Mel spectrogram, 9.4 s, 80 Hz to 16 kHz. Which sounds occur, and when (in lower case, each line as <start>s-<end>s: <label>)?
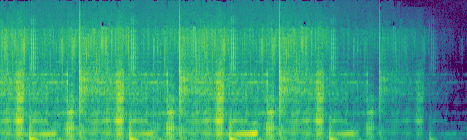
0.0s-0.7s: crackle
0.0s-9.3s: music
1.0s-2.7s: crackle
2.9s-4.7s: crackle
4.8s-6.7s: crackle
7.0s-8.7s: crackle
